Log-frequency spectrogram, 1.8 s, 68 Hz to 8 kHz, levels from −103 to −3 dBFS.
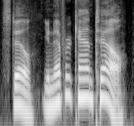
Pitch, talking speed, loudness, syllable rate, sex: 155 Hz, 170 wpm, -16 LUFS, 3.9 syllables/s, male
